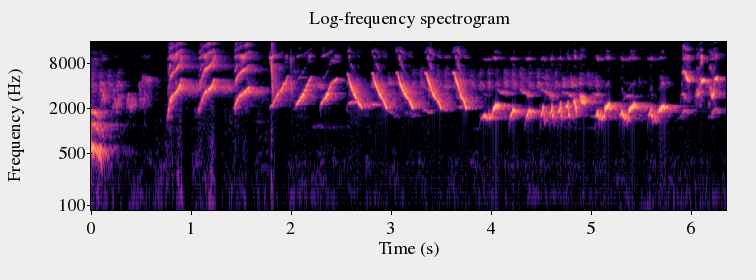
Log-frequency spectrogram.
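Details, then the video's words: White-rumped shama singing to provoke other birds into song: a fast series of sharp descending whistled notes about three or four per second, then lower rapid chattering notes and a final high flourish. "Pancingan murai batu 🔥 Naikan emosi burung auto ikut gacor"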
